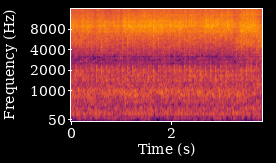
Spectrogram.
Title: Verada engine knocking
